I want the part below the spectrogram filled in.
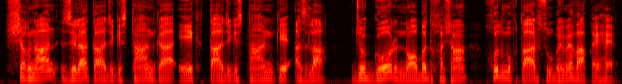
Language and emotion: Urdu, neutral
